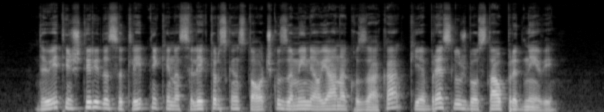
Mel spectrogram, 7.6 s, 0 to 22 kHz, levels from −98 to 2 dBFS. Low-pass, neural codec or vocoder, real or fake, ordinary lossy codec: 19.8 kHz; none; real; none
